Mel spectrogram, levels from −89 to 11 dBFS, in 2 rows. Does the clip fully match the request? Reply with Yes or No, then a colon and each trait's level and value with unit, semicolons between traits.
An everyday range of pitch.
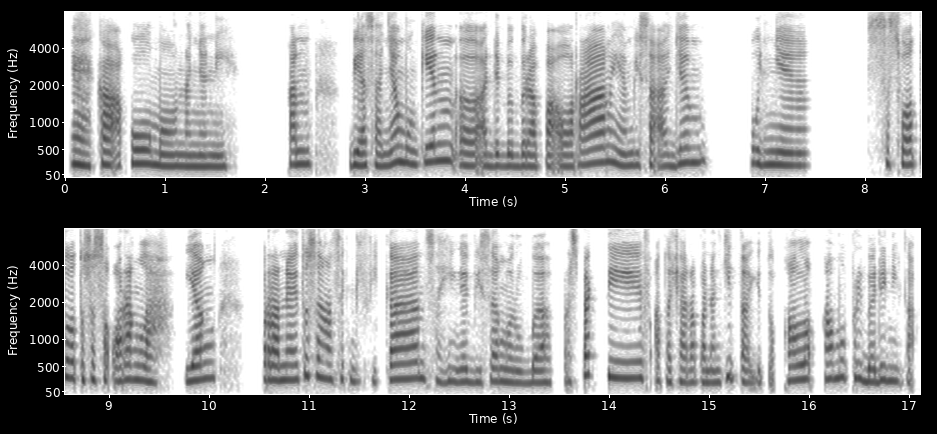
Yes: average, 3.7 semitones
